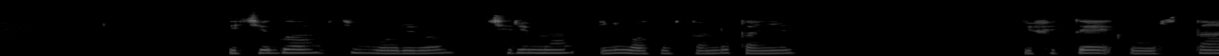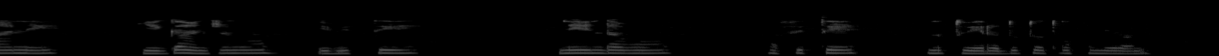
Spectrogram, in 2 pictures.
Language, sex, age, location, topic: Kinyarwanda, female, 18-24, Kigali, health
